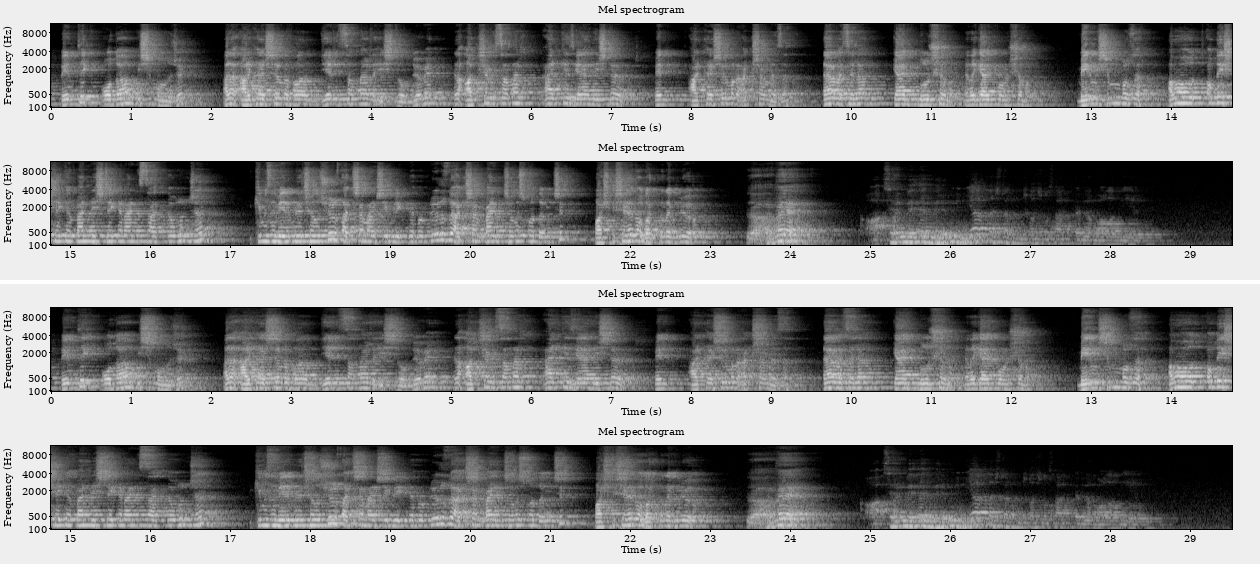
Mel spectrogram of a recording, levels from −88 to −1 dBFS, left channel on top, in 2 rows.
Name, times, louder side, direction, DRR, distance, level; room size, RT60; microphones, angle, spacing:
voice 1, 0.1-1.7 2.2-4.8 5.0-7.2 7.5-7.7 8.0-9.2 9.7-10.2 10.5-12.3 12.8-13.7 14.0-16.7 17.3-21.2 21.6-22.9 23.5-24.1 25.3-25.4, left 1 dB, 15° left, -2 dB, 1.2 m, -22 dB
voice 2, 23.6-24.1 24.9-28.3, equal, 10° right, -5 dB, 5.7 m, -30 dB
15.0 x 11.5 x 4.3 m, 1.1 s
head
